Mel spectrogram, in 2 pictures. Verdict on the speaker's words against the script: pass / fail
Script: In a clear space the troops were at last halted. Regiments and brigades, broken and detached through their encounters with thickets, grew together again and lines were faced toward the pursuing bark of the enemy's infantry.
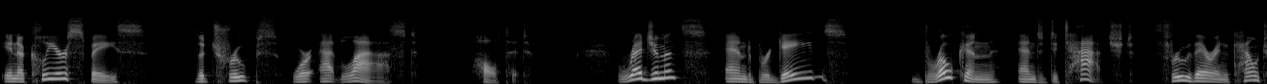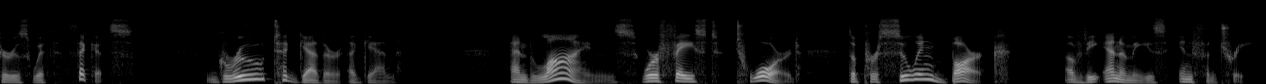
pass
